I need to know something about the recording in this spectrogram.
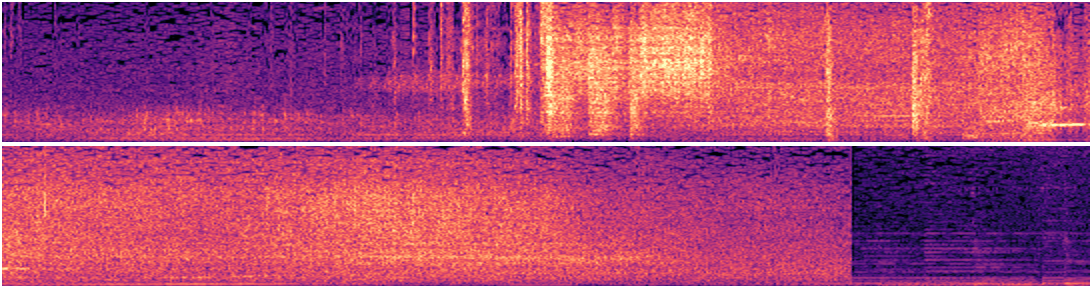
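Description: Honda CR-V starting up and pulling away, its engine note rising as it accelerates from about halfway through. Acoustic guitar music comes in just before the end.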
